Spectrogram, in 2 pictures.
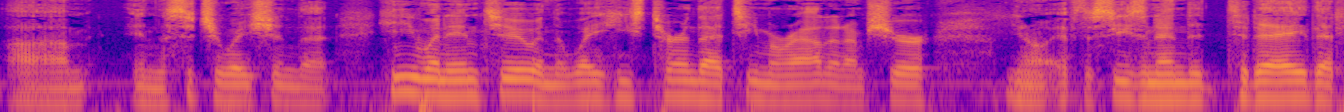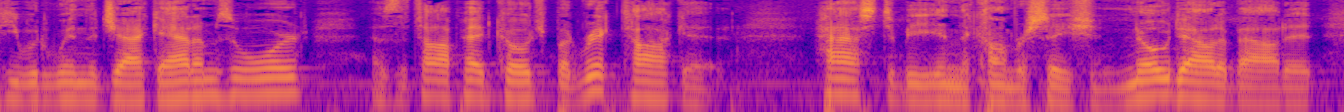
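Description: A man's voice: medium pitch, steady tone, fairly quick, gravelly, a little mellow, slight background noise. A man giving conversational sports commentary in an emphatic, articulate way.

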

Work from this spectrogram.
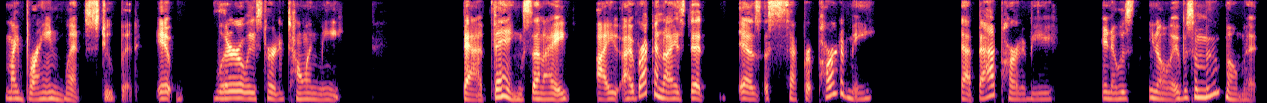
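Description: A woman's voice: fairly low pitch, normal speed, slightly rough, no room sound, clean studio sound. A woman in her forties chatting on a podcast in a rambling, reflective way, with lots of "you know.". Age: 40s. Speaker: podcast co-host and tarot deck designer. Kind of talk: casual chat.

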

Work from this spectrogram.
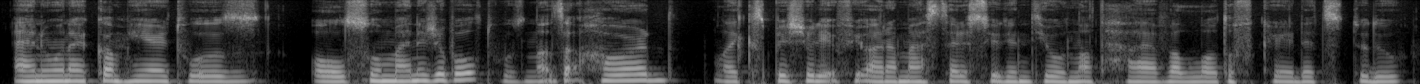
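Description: A woman talks as a podcast guest, her voice warm and mellow. She speaks in a chatty, loose way and leans on "like" as a filler. The recording is dry and close. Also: medium pitch, level tone, fast, dry recording. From Egypt. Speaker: guest, engineering student. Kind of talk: casual interview chat.

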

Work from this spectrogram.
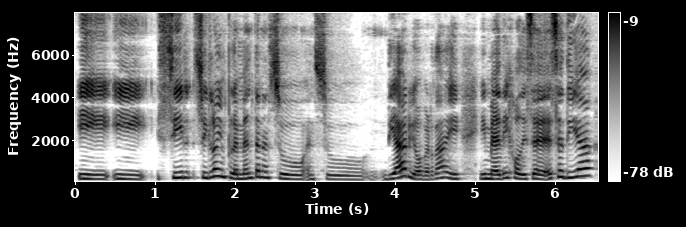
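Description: A woman's voice: medium pitch, animated, slow, darkish tone. A woman co-hosting a podcast as a dental hygienist, explaining patient care conversationally and slipping into English now and then. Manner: explains with many tag questions, mixes in English. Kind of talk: conversational interview.

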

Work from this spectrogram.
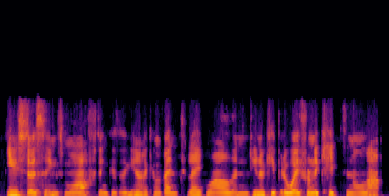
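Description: Guest: Swedish-born woman, giggly, gravelly, slightly dull remote sound. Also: mid-range voice, monotone, fast. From Sweden. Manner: giggly, laughs often. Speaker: guest artist. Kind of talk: casual chat.

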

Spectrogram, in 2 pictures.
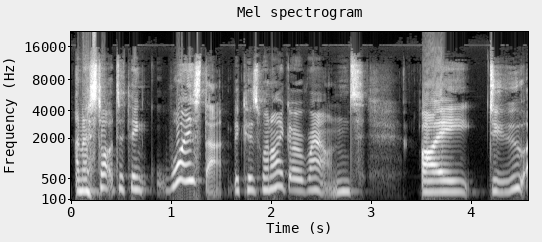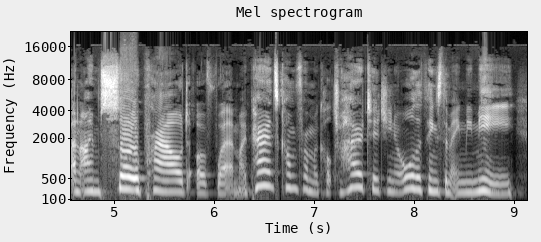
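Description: Young woman, thoughtful, slightly high. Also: fairly quick. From London, UK. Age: young adult. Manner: thoughtful and circling, with many restarts and repeated "again". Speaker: film director. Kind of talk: reflective interview answer.

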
